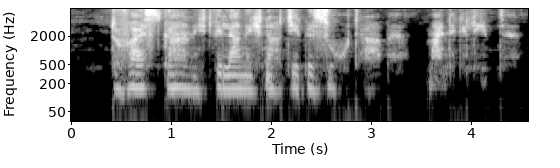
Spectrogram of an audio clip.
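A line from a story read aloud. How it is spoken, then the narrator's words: Whisper between kisses. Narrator (German): flüsterte er zwischen den Küssen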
